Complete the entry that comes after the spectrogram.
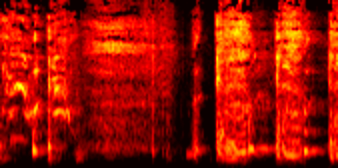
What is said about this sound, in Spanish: Joder, … está tosiendo.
